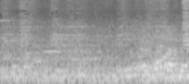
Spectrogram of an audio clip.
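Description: Restaurant counter ambience: a steady noisy hum with indistinct voices in the background.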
